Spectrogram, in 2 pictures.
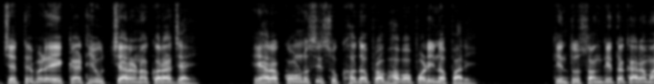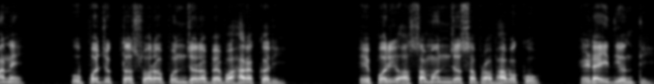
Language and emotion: Odia, neutral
